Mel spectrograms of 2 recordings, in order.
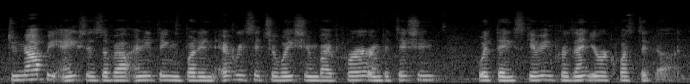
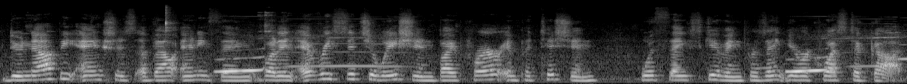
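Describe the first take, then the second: First: It is said at a normal pace. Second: It is said slowly and distinctly.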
